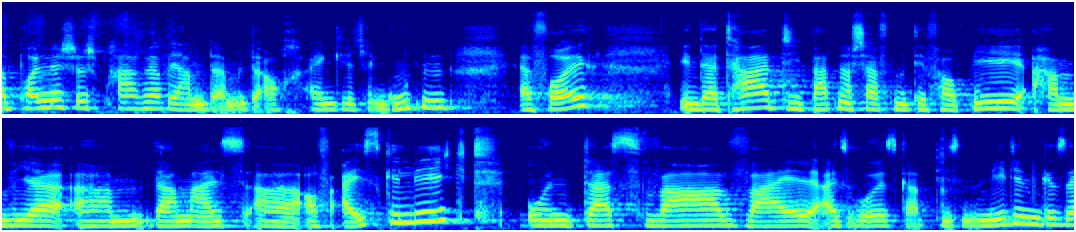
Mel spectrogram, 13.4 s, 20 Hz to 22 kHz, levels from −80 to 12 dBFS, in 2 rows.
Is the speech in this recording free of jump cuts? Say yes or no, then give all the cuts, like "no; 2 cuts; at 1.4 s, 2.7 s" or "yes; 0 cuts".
yes; 0 cuts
